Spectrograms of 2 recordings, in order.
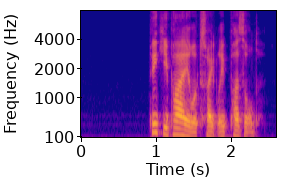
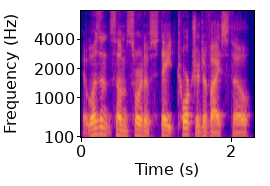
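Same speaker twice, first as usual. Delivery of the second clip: ordinary delivery, nothing marked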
